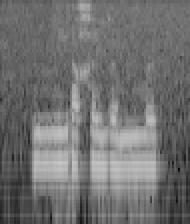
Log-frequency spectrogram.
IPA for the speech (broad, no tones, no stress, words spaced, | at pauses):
lːiɾɐχi jəmːə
